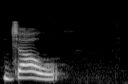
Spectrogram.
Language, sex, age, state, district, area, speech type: Nepali, female, 18-30, West Bengal, Jalpaiguri, rural, read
